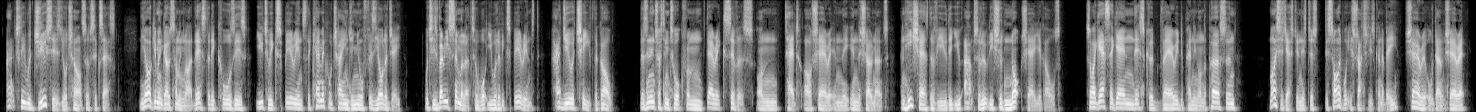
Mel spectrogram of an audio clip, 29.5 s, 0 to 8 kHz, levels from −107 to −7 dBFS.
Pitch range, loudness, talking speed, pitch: 95-120 Hz, -18 LUFS, 200 wpm, 105 Hz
